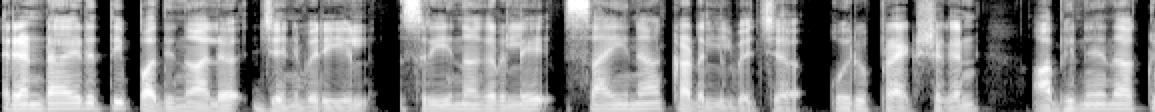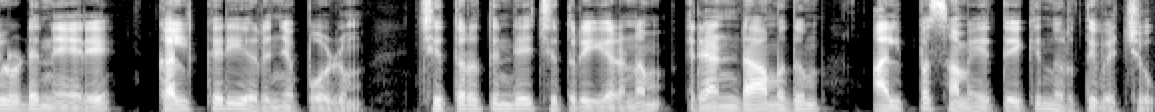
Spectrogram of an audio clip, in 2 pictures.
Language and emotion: Malayalam, neutral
